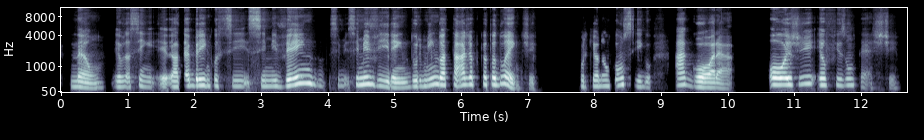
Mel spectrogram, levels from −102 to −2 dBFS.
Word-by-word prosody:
Não. 150 -4 -3
Eu 170 0 -6
já 170 - -6
sim 165 -2 -12
e - - -4
eu 175 - 0
até 175 +3 -2
brinco 205 -1 0
se 185 +6 -13
se 190 -10 -7
me 185 0 -8
vêem, 225 +4 +2
se 200 - -21
me 205 +4 -21
se 230 - -7
me 245 +2 +3
virem 165 -10 -2
dormindo 190 +8 0
à 225 - +5
tarde, 230 +1 +1
é - - +2
porque 245 +1 -10
eu - - +3
tô 235 -1 +4
doente, 250 +1 -1 0.6
porque - - -13
eu 185 - -2
não 190 0 -9
consigo. 200 -7 -8 0.3
Agora, 160 - +1 0.5
hoje 235 +3 +5
eu 220 0 +2
fiz 215 -1 -13
um 220 0 -7
teste, 155 - -19
195 Hz, 165 wpm, -20 LUFS, 170-230 Hz, 0.6 s, à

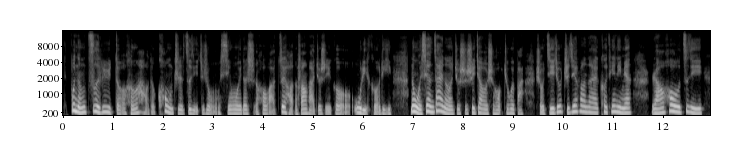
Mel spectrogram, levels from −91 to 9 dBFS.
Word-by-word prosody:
不 290 - +6
能 220 -3 +7
自 240 0 +2
律 225 0 +1
地 200 - -7
很 175 +2 -2
好 215 -2 -8
地 - - -11
控 235 -9 0
制 165 -3 -4
自 175 +2 -2
己 155 - -5
这 165 - -10
种 160 -2 -6
行 170 0 -3
为 165 -1 +1
的 170 0 -2
时 - - -11
候 165 -1 -5
啊， - - -8
最 230 - +2
好 200 - -6
的 - - -9
方 175 +5 -1
法 155 - -5
就 155 - -6
是 155 - -9
一 - - -5
个 165 -1 -3 0.2
物 205 -1 +5
理 160 -4 +3
隔 - - -6
离。 165 +1 -6 0.4
那 255 - +7
我 205 -7 +8
现 240 +7 +4
在 275 0 +2
呢 170 -7 +2
就 170 +2 -7
是 165 - -8
睡 195 +4 -1
觉 190 -1 -2
的 170 - -2
时 165 - -8
候 160 0 -4
就 175 - -6
会 180 -1 -2
把 150 -1 -10 0.3
手 - - -3
机 185 +5 +1
就 235 +3 +2
直 215 -5 -4
接 245 +4 +2
放 245 -3 0
在 205 -3 -1
客 225 +2 -2
厅 245 +2 +1
里 225 - +5
面， 200 0 +2 0.4
然 185 +3 +2
后 245 -1 +5
自 220 +3 -4
己， 185 -4 +2
195 Hz, 290 characters per minute, -22 LUFS, 170-225 Hz, 0.4 s, 我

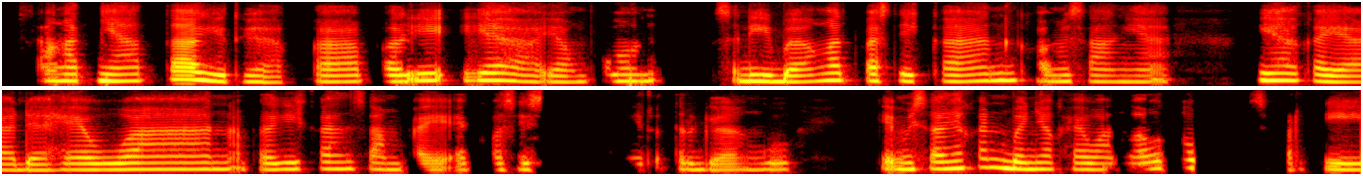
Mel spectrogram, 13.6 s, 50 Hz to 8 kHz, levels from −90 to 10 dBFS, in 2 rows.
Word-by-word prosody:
sangat 240 -1 +1
nyata 235 -9 +2 0.2
gitu 220 -1 +3
ya, - - -4 0.2
Kak. 215 +1 -2
Apalagi 225 +3 +2 0.2
iya, 260 0 +5 0.3
ya 210 - -1
ampun, 230 +2 -3 0.4
sedih 230 -1 +5
banget 240 +5 +2
pasti 235 -1 +1
kan 225 +2 -1 0.2
kalau 225 -3 -8
misalnya 215 -1 -6 0.6
iya, 255 - +8 0.2
kayak 210 -2 +2
ada 205 - 0
hewan, 225 +2 +1 0.2
apalagi 220 -1 -2
kan 240 0 -3
sampai 215 - -7 0.2
ekosistem 220 +1 -9 0.4
itu - - -21
terganggu. 215 0 -5 0.5
Kayak 250 - -1
misalnya 245 +2 +2
kan 300 - -4
banyak 230 0 +1
hewan 215 -1 -3
laut 240 +3 -4
tuh, 275 - -3 0.3
seperti 230 - -13
225 Hz, 145 wpm, -19 LUFS, 215-235 Hz, 0.6 s, iya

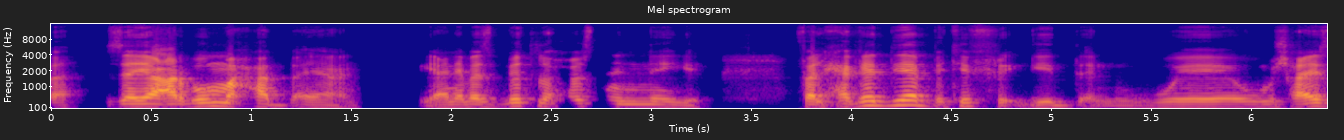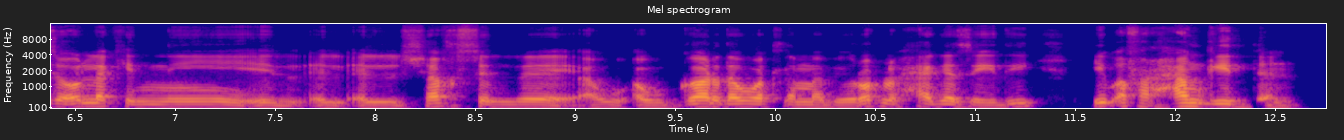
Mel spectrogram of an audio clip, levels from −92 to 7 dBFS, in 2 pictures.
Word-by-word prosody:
محبة، 110 0 -8
زي 130 0 +5
عربون 145 +5 +7
محبة - - +2
يعني، - - -9 0.3
يعني 115 +1 -3
باثبت 120 +6 -2
له - - -4
حُسن 140 0 -8
النية. 120 -4 -7 0.4
فالحاجات 185 +2 +3
ديَّة 200 +2 +6
بتفرِق 150 -7 -6
جدًا، 95 -4 -10
و 105 +5 -11 0.3
ومش 120 0 -8
عايز 145 +4 +4
أقول 145 - +3
لك 140 -1 0
إني 115 -2 -4
ال 90 -3 -11
ال 110 +1 -5
الشخص 140 +1 -2
اللي 115 -1 -2
أو 115 - -7
أو 105 - -2
الجار 135 +6 +5
دوَّة، 130 -1 +3
لمّا 115 -2 -3
بيرُوح 110 +1 0
له - - -1
حاجة - - -1
زي 105 -1 -2
دي، 145 +7 -9 0.3
بيبقى 155 +1 +1
فرحان 150 +2 +3
جدًا. 130 -1 -2
120 Hz, 175 wpm, -25 LUFS, 110-140 Hz, 0.4 s, عربون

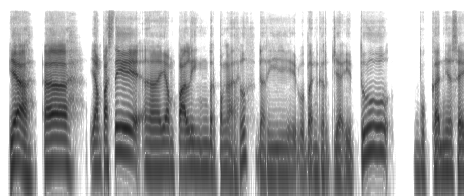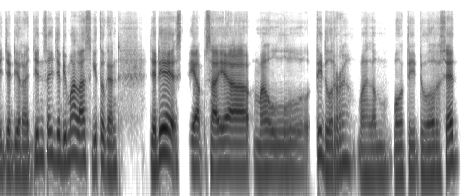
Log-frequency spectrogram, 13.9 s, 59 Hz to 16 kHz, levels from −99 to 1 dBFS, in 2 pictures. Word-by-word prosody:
Iya, 140 -8 +6 0.2
eee, 150 0 +6 0.3
yang 140 -1 0
pasti, 205 +6 +4
eee, 130 -1 -1
yang 135 0 0
paling 130 +1 -1
berpengaruh 130 +6 -6
dari 115 0 -8
beban 115 0 -7
kerja 115 - -8
itu 215 +3 -2 0.4
bukannya 120 +1 -4
saya 120 - -1
jadi 125 0 -1
rajin 175 +9 -2
saya 190 -1 -2
jadi 170 -2 +1
malas 175 -2 +1
gitu 150 +2 -2
kan. 135 -2 -3 0.5
Jadi 195 +9 +7
setiap 140 -2 -1
saya 135 0 +4
mau 125 - -1 0.6
tidur 145 -3 -2
malam, 115 +2 -6
mau 120 -3 -2
tidur, 120 -1 -3
saya 145 +7 +2
135 Hz, 130 wpm, -22 LUFS, 120-155 Hz, 0.6 s, Jadi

